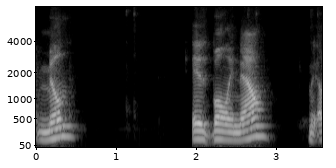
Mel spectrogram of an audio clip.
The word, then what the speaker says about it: Milne: on 16 balls jeez is it milne or milne it's pronounced mill not milton i appreciate that when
